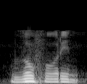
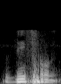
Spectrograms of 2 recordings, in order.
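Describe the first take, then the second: First: Both of the first two consonants take a u vowel. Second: An i vowel follows the first consonant, none the second. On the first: "dengan mendhamah huruf dhadnya dan huruf fa-nya" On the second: "mengkasrah huruf dhad dan mensukun huruf fa"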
